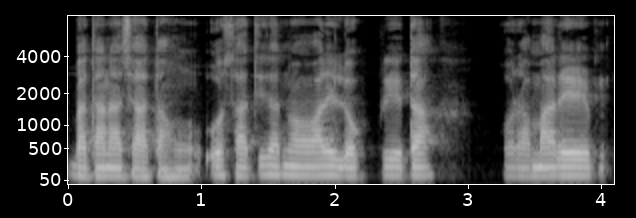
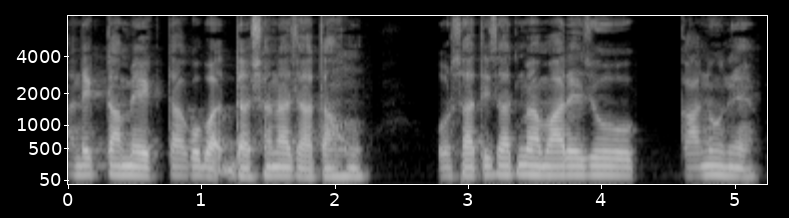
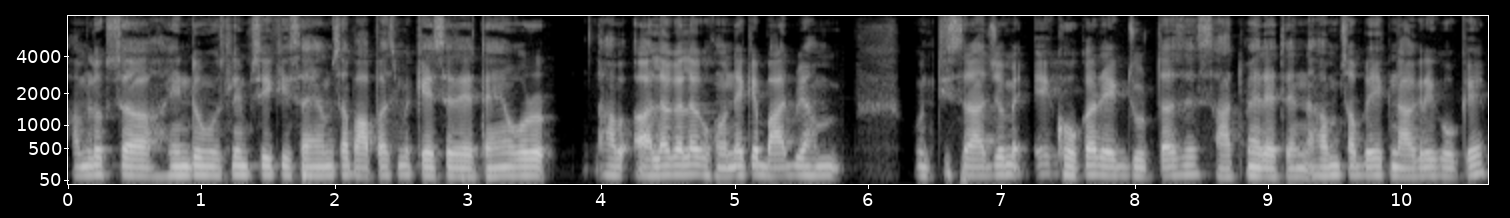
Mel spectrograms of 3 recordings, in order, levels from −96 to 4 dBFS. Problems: none marked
